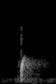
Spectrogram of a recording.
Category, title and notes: Sound effects > Human sounds and actions
Bubble Button
"Bubble" sound, recorded my own voice using a cellphone and edited with audacity to remove background noises.
bubbles, button, buttonsound, sfx, click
